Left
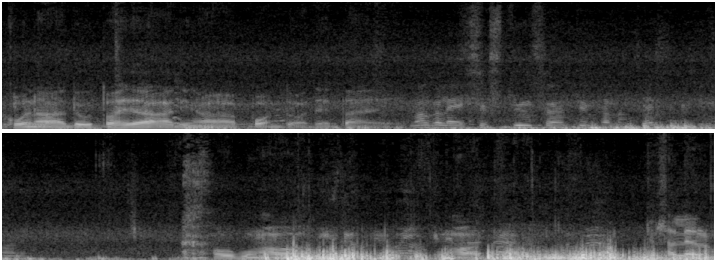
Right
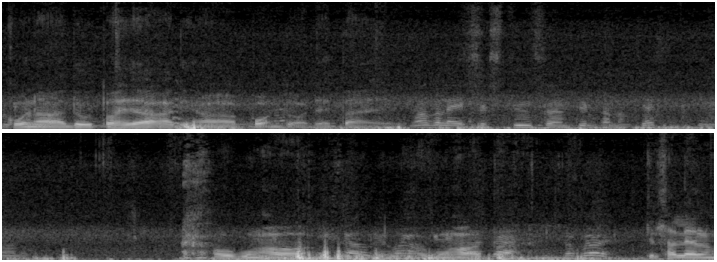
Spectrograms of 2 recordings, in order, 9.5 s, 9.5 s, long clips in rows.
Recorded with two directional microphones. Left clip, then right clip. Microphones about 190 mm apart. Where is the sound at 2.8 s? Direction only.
65° left (ahead or behind).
